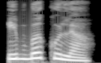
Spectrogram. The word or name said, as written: ಇಬ್ಬಕುಲ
